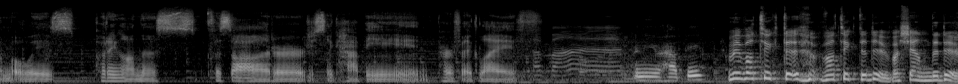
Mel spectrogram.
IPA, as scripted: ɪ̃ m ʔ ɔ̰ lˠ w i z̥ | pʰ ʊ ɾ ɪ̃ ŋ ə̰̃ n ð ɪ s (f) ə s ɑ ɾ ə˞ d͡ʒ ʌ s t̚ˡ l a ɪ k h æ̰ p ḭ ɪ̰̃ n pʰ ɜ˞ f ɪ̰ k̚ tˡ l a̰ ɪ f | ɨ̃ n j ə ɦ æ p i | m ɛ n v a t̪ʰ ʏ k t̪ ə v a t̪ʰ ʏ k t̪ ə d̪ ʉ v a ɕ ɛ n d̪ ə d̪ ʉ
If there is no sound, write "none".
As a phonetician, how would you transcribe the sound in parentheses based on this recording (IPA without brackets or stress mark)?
f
